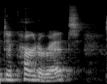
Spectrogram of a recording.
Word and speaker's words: DeCarteret: So my name is Ashley DeCartwright. – DeCartwright. – Just exactly like it looks.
